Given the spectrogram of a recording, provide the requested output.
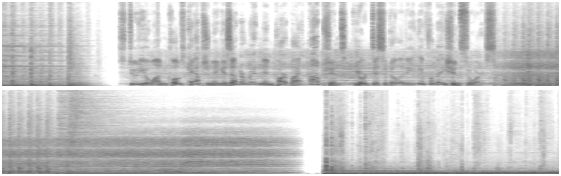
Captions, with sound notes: - [Voiceover] Studio One Closed Captioning is underwritten in part by Options. Your disability information source. (approaching footsteps)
